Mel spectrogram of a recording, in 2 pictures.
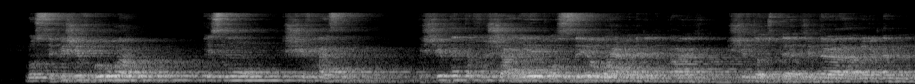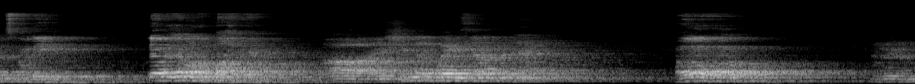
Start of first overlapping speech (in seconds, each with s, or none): none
